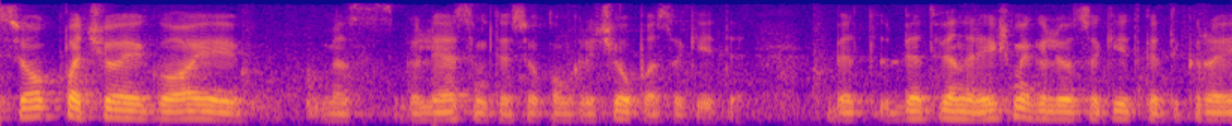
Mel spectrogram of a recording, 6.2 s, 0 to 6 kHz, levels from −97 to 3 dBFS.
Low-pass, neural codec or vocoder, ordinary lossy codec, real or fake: 5.4 kHz; none; MP3, 48 kbps; real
